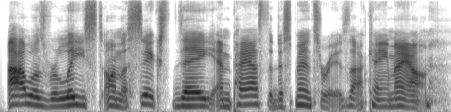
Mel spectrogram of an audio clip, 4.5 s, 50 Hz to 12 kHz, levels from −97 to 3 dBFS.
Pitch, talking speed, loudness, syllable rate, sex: 185 Hz, 200 wpm, -20 LUFS, 5.0 syllables/s, female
